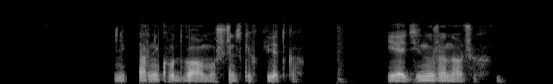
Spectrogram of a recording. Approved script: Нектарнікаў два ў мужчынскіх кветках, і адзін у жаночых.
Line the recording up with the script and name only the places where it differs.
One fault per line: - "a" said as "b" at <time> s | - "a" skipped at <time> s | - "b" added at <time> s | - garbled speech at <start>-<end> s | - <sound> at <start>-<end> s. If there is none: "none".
- dropout at 1.3-1.4 s
- thud at 3.3-3.7 s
